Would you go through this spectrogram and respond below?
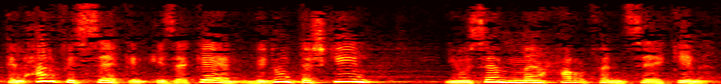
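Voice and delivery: ordinary talk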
